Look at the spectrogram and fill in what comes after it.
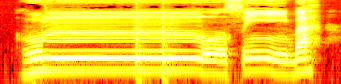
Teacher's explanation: cara bacanya itu didengungkan. Nah, dengungnya itu 2 harokat atau kira-kira 2 ketukan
